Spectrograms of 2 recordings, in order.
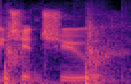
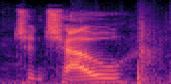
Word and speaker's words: Chinchou: I think it's supposed to be Chinchu. Chinchu, yeah. Like they pronounce it Chinchou in the anime, but it's something where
